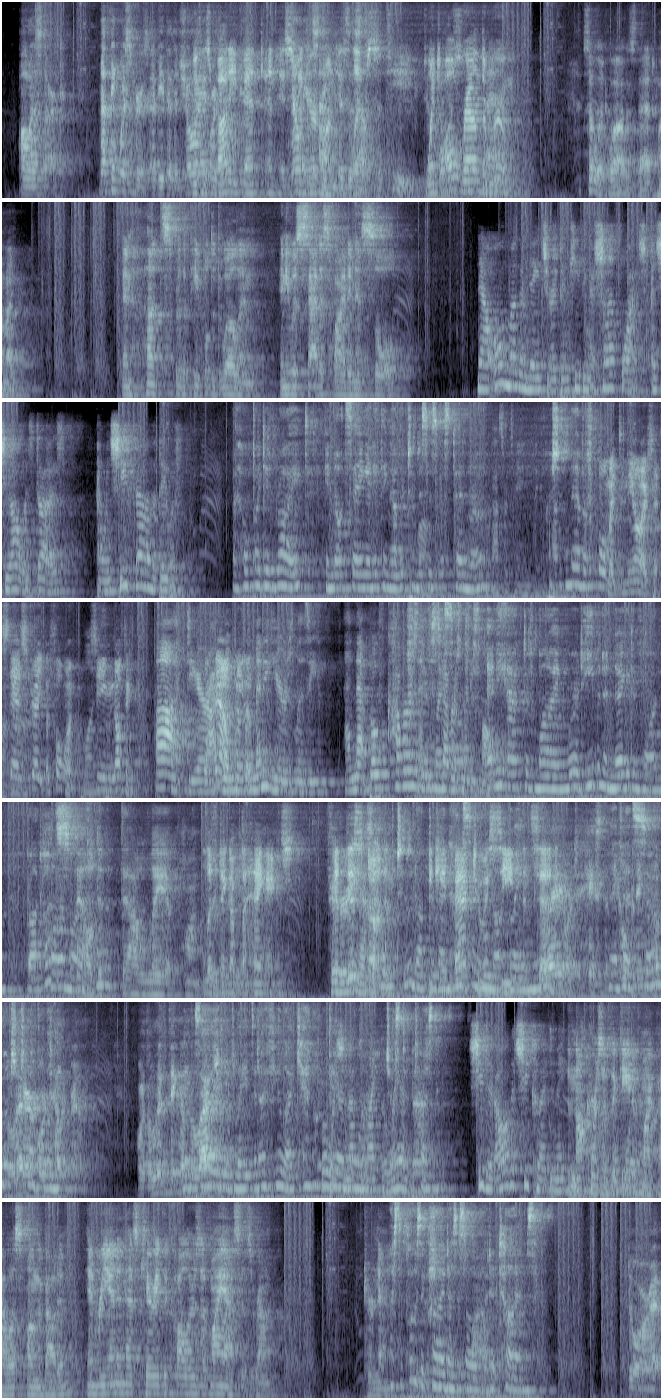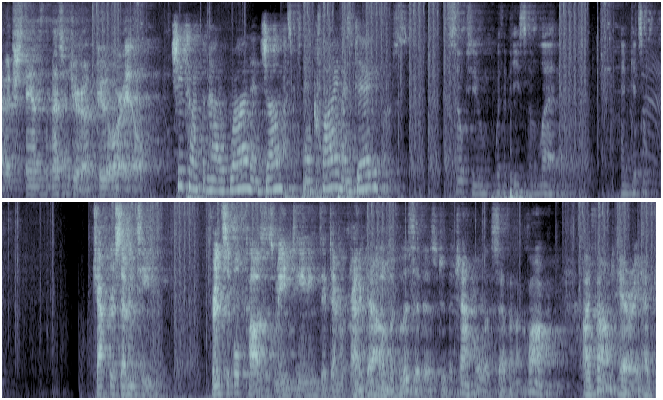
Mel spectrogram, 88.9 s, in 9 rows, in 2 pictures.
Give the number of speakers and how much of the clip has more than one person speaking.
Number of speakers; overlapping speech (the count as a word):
nine, about 35%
